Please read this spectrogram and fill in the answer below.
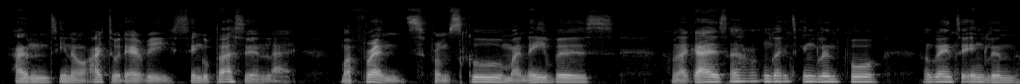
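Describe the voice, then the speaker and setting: A man with a Nigerian accent and fairly low pitch in a very clean recording with a silent background. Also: ordinary pitch variation, fairly slow pace. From Nigeria, Lagos. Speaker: podcast guest, entrepreneur. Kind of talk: interview. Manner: hesitant, many fillers.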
